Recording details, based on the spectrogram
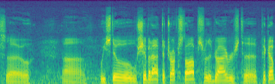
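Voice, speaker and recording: A man with a plain, everyday voice speaks at a moderate pace and medium pitch. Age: 60s. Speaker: trucking magazine publisher. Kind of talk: casual chat.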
